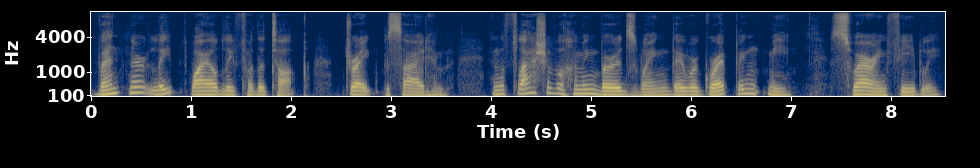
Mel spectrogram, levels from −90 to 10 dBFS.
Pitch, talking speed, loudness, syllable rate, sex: 145 Hz, 160 wpm, -18 LUFS, 4.6 syllables/s, male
